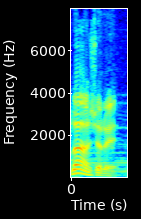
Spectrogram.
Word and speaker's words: lingerie: In these modern times, bathing suits also have become a bare necessity in any display of lingerie. Lingerie. Note that it's very common to pronounce this as lingerie.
